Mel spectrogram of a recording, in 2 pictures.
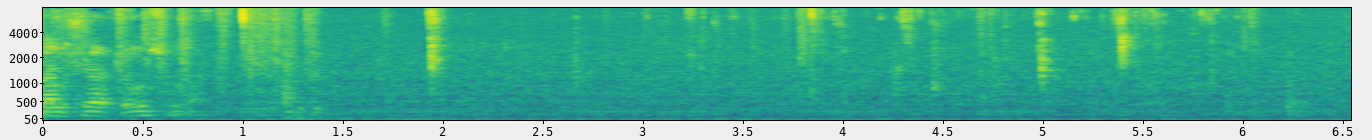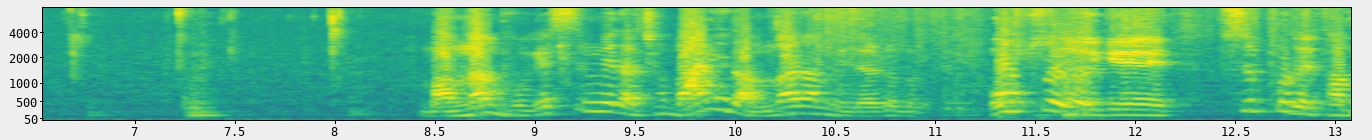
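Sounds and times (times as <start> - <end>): wet chewing of spaghetti: 2.7 - 8.2.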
